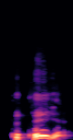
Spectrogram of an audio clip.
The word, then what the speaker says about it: cocoa: what do you say we usually hear people say or cocoa but it should be pronounced as coco for example the recipe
